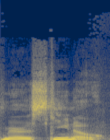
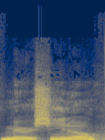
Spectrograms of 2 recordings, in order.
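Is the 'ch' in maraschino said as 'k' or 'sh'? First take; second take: k; sh. First: The 'ch' is said as a 'k' sound. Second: The 'ch' is said as an 'sh' sound. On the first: "I think that the Italians sometimes go with maraschino" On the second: "so you could say this maraschino"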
